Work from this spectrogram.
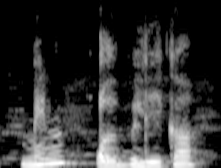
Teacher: اس مثال میں ہم دیکھیں گے کہ نون کی آواز اخفا کی وجہ سے بالکل چھپ گئی ، اور اخفا کا مطلب یہی ہوتا ہے چھپانا، کیونکہ یہ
